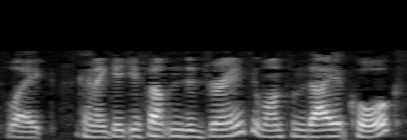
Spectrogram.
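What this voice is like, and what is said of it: Upper Midwest American accent. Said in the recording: “the upper Midwest accent, the whole nine yards”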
